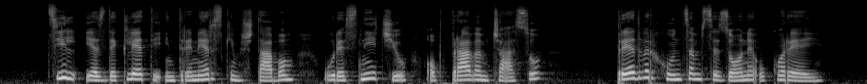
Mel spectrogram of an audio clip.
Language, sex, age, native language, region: Slovenian, female, 30-49, Slovenian, Gorica region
